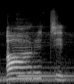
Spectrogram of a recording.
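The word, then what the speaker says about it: R値: で R 値って読むん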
